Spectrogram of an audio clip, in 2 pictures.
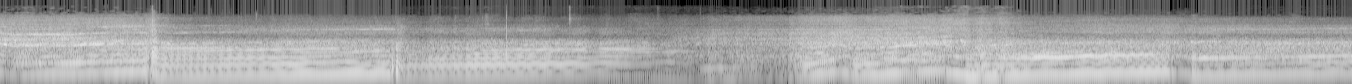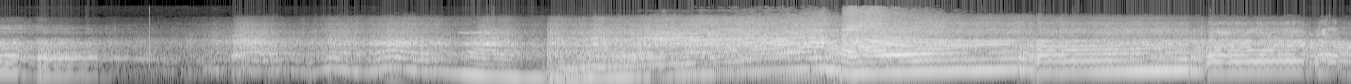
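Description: Rally car engine revving hard and accelerating through the gears, its pitch climbing and then dropping sharply at each upshift. About two-thirds through, the pitch falls as the car slows, then climbs again through further upshifts.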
